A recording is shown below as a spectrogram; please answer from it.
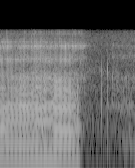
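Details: Adult man snoring during sleep: a single loud, deep, buzzing snore under a second, then quiet; ordinary heavy snoring, in a sleep episode that also included coughing and sleep-talking.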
